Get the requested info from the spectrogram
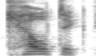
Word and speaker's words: Celtic: You know, certainly the Celtic people, that's the proper pronunciation, not the Boston Celtics, but the Celtic people.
